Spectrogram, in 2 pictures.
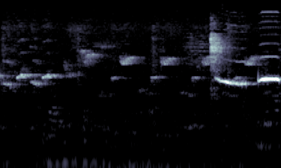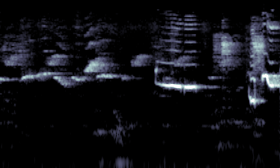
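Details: White-rumped shama song used as a lure to provoke other shamas into singing: soft scattered whistles at first, then louder clear whistled notes and slurred phrases toward the end, with faint low hum beneath.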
